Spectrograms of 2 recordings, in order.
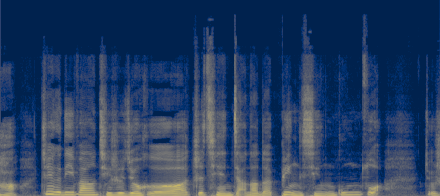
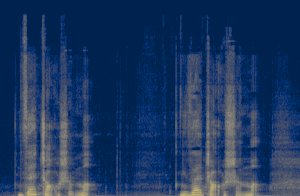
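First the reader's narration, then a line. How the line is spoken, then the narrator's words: Steady, cold voice. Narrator (Chinese): 他的声音意外的沉稳而又冷厉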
